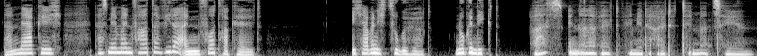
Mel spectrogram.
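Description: An actress playing a secretive nineteenth-century woman poisoner who tells her own story in hushed, composed radio drama narration. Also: mid-range voice, normal speed, slightly rough, dry recording, clean studio sound, close to an everyday voice. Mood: cool, hushed. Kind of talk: intimate first-person radio drama narration.

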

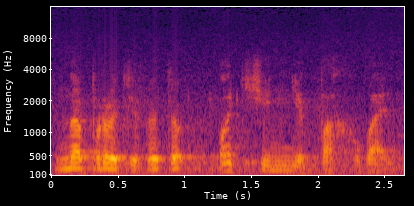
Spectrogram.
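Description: An actor playing a self-important, wealthy older gentleman, pompous and deliberate, in an old theatrical radio drama. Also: on the low side, close to an everyday voice. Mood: disapproving, pointed. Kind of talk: 1940s theatrical radio acting. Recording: dull, noisy vintage radio play recording.

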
